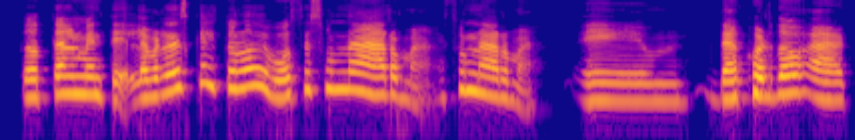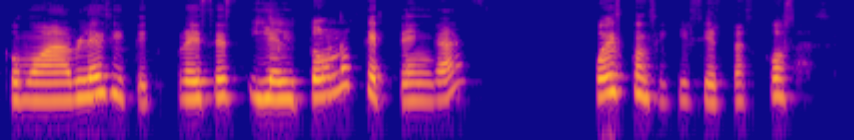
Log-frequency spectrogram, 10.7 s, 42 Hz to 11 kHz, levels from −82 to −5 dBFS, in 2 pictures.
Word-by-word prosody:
Totalmente. 260 +2 +2
La 230 - +2
verdad 275 +6 +4
es 335 - -1
que 375 - -9
el 375 -3 -1
tono 340 0 +4
de 365 - +3
voz 245 +3 0
es 320 +1 -4
una 310 -4 +5
arma 260 -2 -2
es 230 - -22
un 310 -2 +2
arma, 235 - +1 0.2
em, 200 -1 -6
de 220 -5 +1
acuerdo 260 +4 +4
a 215 -3 +3
cómo 210 -1 -5
hables 230 +6 0
y 255 - -6
te 230 - -19
expreses 220 +5 -4
y 230 -2 -5
el 220 0 -2
tono 265 +12 -3
que 255 -7 -2
tengas 205 - -7 0.8
puedes 275 +3 +1
conseguir 220 -6 -8
ciertas 200 0 -11
cosas. 245 +3 -10
235 Hz, 185 wpm, -23 LUFS, 210-270 Hz, 0.8 s, una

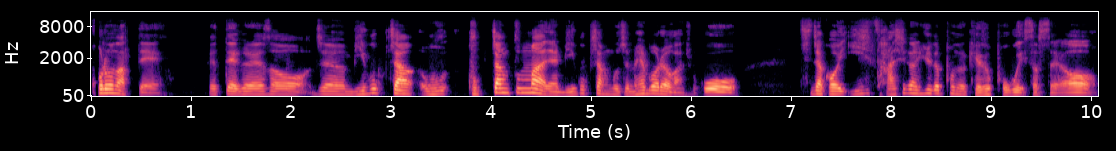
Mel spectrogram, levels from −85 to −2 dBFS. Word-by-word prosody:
코로나 175 -2 +5
때. 90 -2 -6 0.4
그때 120 +1 -1
그래서 125 -1 -1
좀 125 -3 -3
미국장 145 +2 +3
우 135 +2 -6 0.2
국장뿐만 185 +5 +4
아니라 115 -1 0
미국장도 125 +3 -6
좀 120 +1 -7
해 145 - -1
버려 150 -5 +4
가지고 105 +2 +2 0.6
진짜 - - 0
거의 130 -2 +3
24 130 -2 -8
시간 165 +4 -3
휴대폰을 155 -4 -3
계속 115 +1 -3
보고 105 +1 -3
있었어요. 95 -1 -1
125 Hz, 300 characters per minute, -24 LUFS, 115-150 Hz, 0.6 s, 코로나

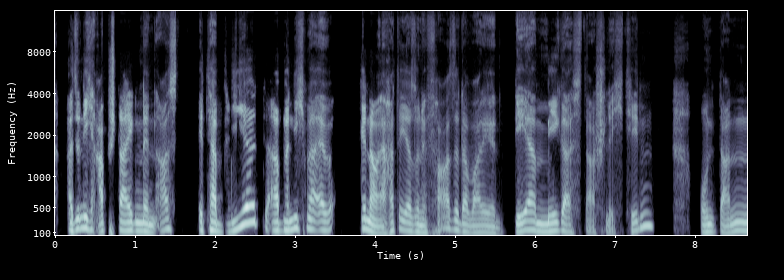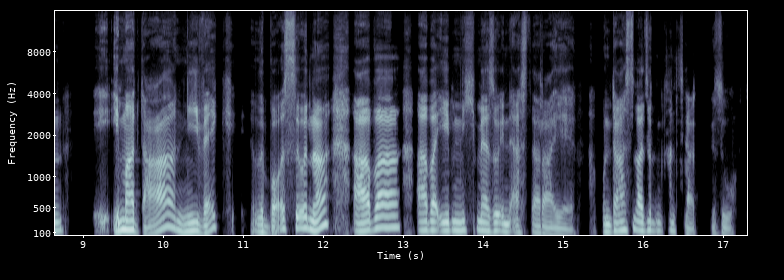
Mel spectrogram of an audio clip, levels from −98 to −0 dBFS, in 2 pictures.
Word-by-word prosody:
Also, 140 +5 +2
nicht 165 -3 +3
absteigenden 130 -2 +2
Ast, 160 -1 -3 0.3
etabliert, 140 - +4
aber 135 +1 +2
nicht 165 +2 0
mehr 155 -4 +1
äh, - - -3 0.4
genau, 145 -10 +5
er 100 +3 0
hatte 135 +5 -4
ja 135 -2 +1
so 120 -1 -2
'ne 105 -1 0
Phase, 140 +8 -5
da 115 -3 -2
war 105 0 -3
er 100 -3 -3 0.2
der 145 +3 +3
Megastar 125 -1 -1
schlechthin 190 +11 -5 0.6
und 115 0 -4
dann 130 +6 -2 0.4
i - - -8
immer 145 +3 +7
da, 135 - 0
nie 130 -2 +1
weg, 175 - -4 0.2
the 115 - -3
Boss 100 +10 -1
so, - - +1
ne? 175 - +4 0.3
Aber 175 +9 +4 0.2
aber 140 0 +2
eben 135 +1 0
nicht 135 +1 -4
mehr 135 -3 +1
so 130 +2 -1
in 120 -2 -1
1. 105 0 -7
Reihe. 85 -5 -6 0.3
Und 115 +2 -3
da 130 - 0
hast 145 +2 -2
du - - -4
also 135 +1 +1
'n 130 -1 -9
Konzert 120 - -10 0.2
besucht? 90 -2 -12
130 Hz, 175 wpm, -24 LUFS, 115-145 Hz, 0.6 s, immer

